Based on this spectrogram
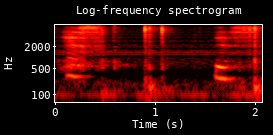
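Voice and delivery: ordinary talk, nothing marked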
